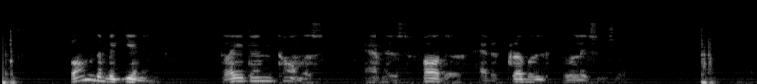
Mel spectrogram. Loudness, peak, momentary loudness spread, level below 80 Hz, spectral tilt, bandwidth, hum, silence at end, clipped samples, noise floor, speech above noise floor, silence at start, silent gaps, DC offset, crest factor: -26 LUFS; -6 dBFS; 20 LU; -48 dBFS; -8.5 dB/octave; 7.4 kHz; none; 0.45 s; under 0.1%; -69 dBFS; 43 dB; 0 s; none; under 0.1%; 22 dB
